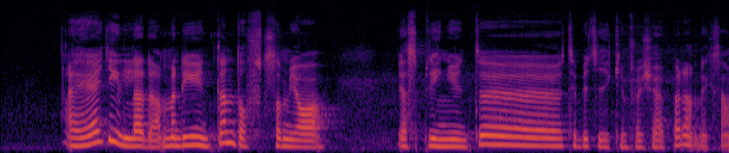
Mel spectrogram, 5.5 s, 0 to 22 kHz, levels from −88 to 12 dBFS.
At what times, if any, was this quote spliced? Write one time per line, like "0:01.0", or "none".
none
